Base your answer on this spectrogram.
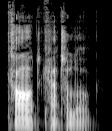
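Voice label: "card catalogue", British English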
